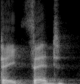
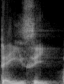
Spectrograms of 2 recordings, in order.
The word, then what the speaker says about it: DayZ: The letter is Z. It is pronounced Z, so I'm calling it DayZ, because the alternative is to call it Daisy, and I'm not going to do that.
